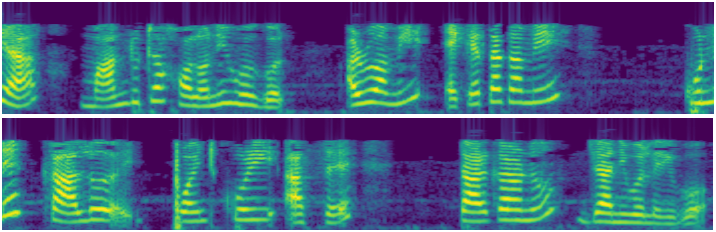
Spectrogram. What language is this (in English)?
Assamese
